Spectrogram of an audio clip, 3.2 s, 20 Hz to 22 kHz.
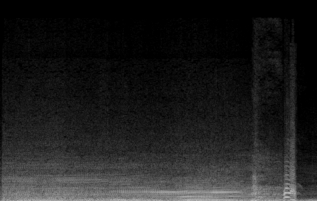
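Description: A 2025 Ducati Panigale V2S motorcycle accelerates with a rising, loud engine tone, ending in a couple of sharp rapid revving bursts.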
